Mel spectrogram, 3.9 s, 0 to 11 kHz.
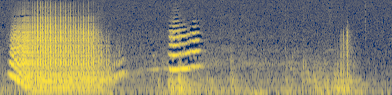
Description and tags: Creaking Wooden Door - 0001
The sound of a wooden door creaking as it is opened.
Wooden, unprocessed, Squeak, Creak, Door, Household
